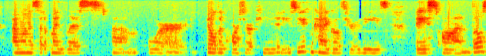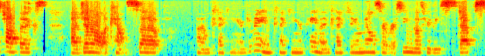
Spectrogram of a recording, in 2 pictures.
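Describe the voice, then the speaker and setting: Noticeable background noise beneath a woman speaking with fairly even intonation. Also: medium pitch for a woman. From Canada. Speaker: website designer and tech reviewer. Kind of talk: software tutorial walkthrough. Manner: fast; casual, with frequent fillers.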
